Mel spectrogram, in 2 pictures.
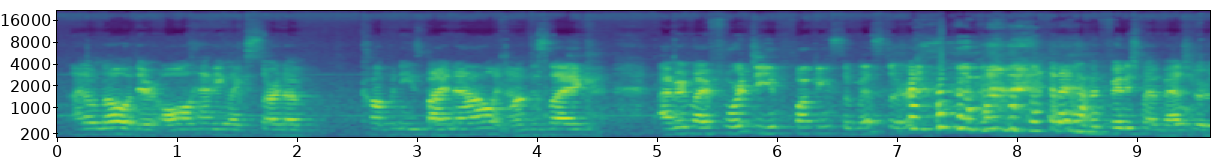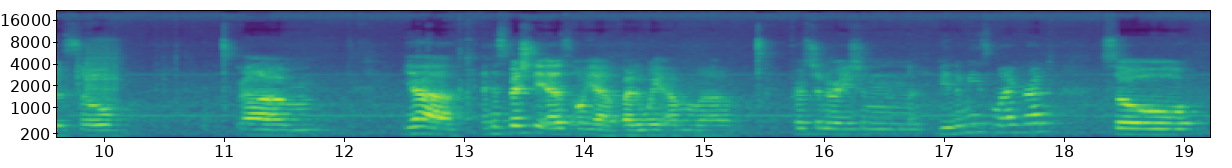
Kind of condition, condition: fault, poor sound quality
